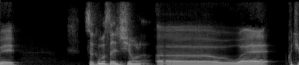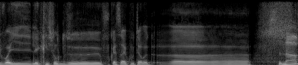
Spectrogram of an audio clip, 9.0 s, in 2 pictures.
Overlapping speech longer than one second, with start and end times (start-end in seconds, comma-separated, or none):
none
